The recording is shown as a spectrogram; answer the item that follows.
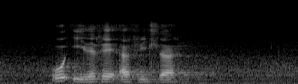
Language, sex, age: Northern Sotho, male, 35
